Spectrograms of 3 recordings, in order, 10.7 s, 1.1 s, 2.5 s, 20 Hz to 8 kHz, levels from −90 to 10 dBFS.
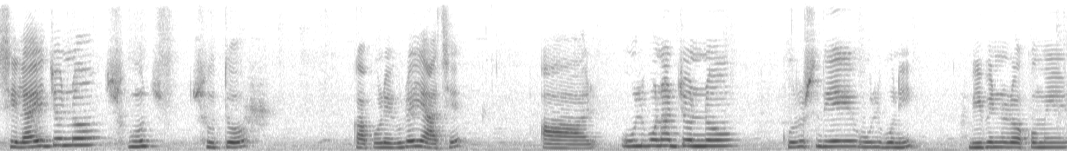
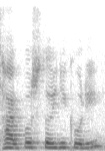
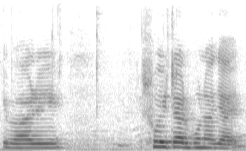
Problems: constant background noise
